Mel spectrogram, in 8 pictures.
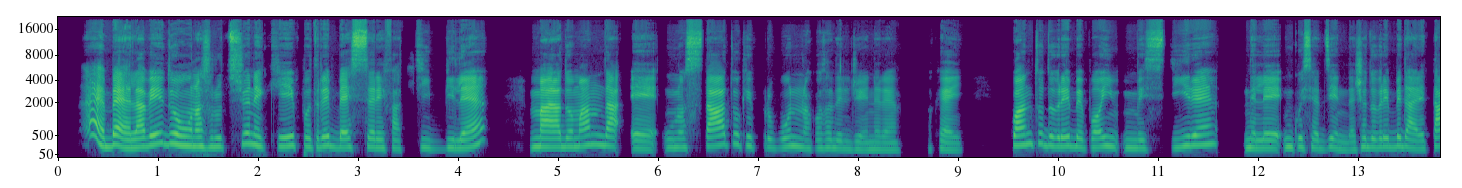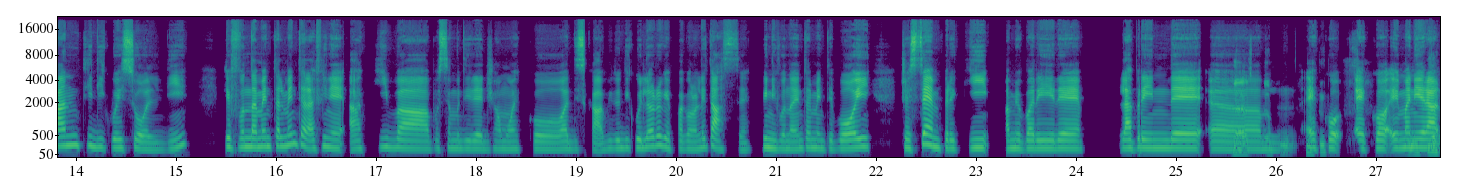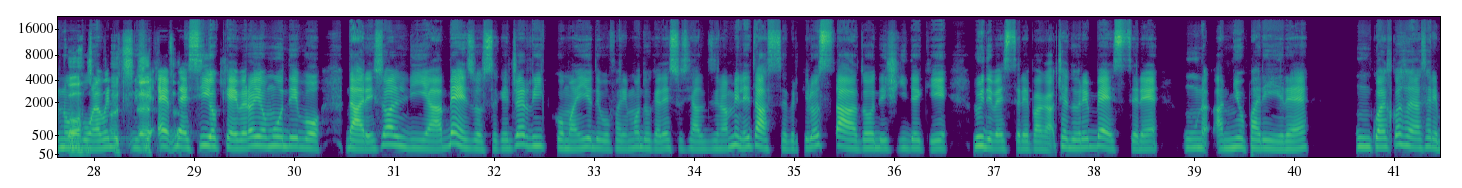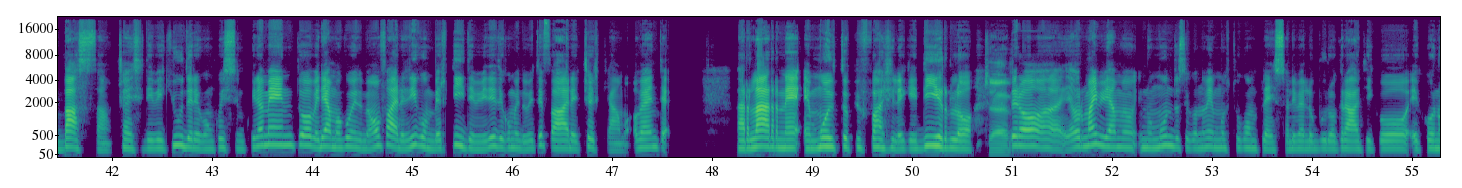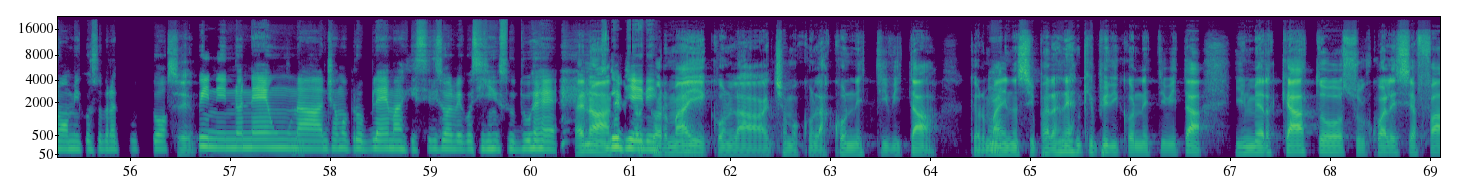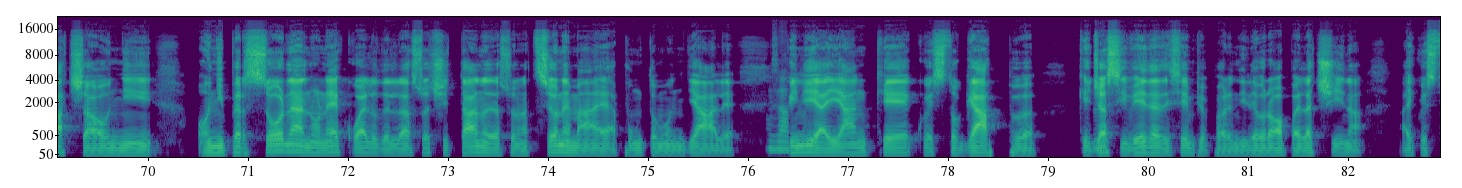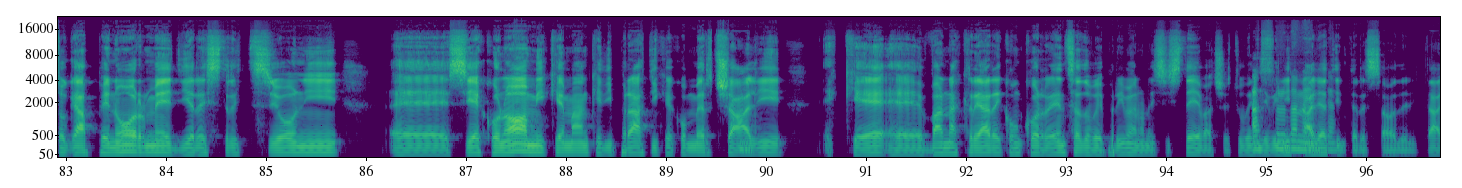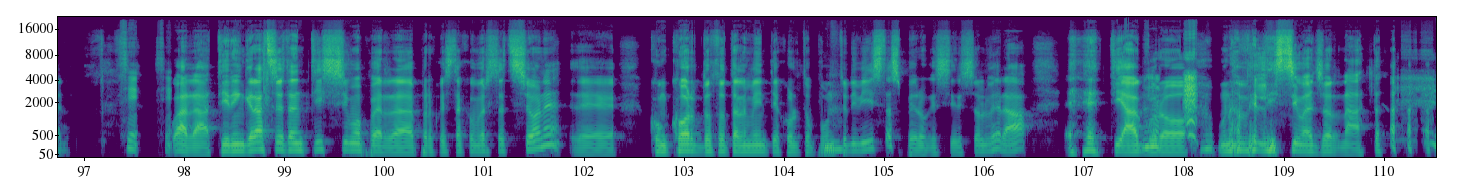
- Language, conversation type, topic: Italian, podcast, Quali piccoli gesti fai davvero per ridurre i rifiuti?
- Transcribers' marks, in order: "Cioè" said as "ceh"; "fondamentalmente" said as "fondaentalmente"; chuckle; laughing while speaking: "In quel posto. Certo"; "cioè" said as "ceh"; "ovviamente" said as "ovente"; laughing while speaking: "così su due"; "diciamo" said as "ciamo"; laughing while speaking: "neanche più"; in English: "gap"; in English: "gap"; "Guarda" said as "guarra"; chuckle; laughing while speaking: "e"; laughing while speaking: "una bellissima giornata"; chuckle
